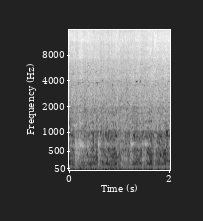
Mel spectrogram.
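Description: Tomatoes tipped into onions frying in a pan for fish soup, giving a steady broadband sizzle with faint stirring scrapes throughout, close and continuous, with no talking.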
